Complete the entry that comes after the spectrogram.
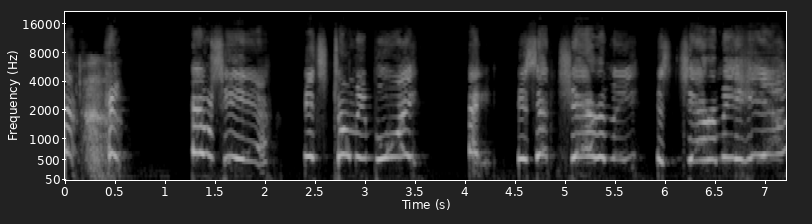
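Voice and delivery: very high, drawn-out spirit voice, every word dragged. Retelling a woman channeling spirits, doing the voice of Tommy Boy. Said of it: "she's like doing the voice".

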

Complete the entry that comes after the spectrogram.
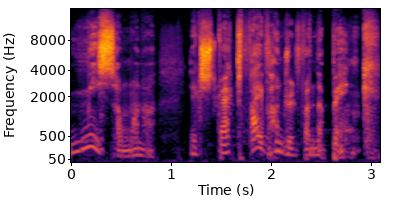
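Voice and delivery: deliberate stage-whispered delivery. Acting out a rich person whispering an order to a servant: whispering in Jar Jar Binks voice. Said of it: "you whisper to your, like, servant".

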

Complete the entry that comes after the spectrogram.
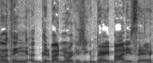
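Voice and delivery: ordinary delivery

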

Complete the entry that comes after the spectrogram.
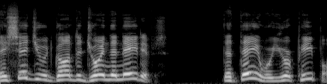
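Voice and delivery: plain reading voice

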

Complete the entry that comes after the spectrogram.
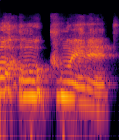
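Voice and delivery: very high-pitched voice. Retelling what he said after a trick in his magic act: his magician character's catchphrase. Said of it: "like that".

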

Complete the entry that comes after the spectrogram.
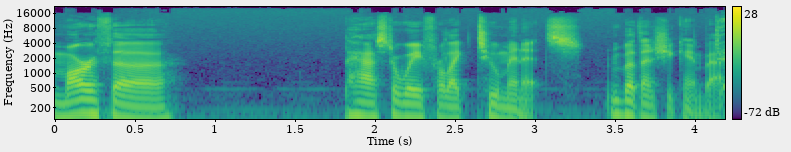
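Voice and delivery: ordinary talk

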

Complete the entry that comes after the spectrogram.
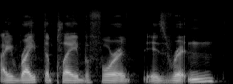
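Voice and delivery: ordinary delivery

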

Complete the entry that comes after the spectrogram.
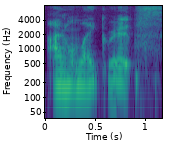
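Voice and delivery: soft, hushed half-whisper under the breath. Retelling confessing to a waiter in a restaurant: half-whispering. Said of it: "I kind of whispered".

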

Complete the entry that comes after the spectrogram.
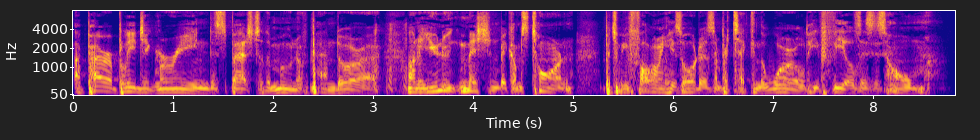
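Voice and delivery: put-on gruff, military-sounding voice with American accent. Reading a film synopsis aloud: gruff military American Stephen Lang voice. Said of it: "so Stephen Lang, kind of gruff, military, American".

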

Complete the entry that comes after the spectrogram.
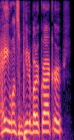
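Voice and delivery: ordinary talk, nothing marked

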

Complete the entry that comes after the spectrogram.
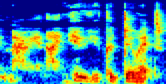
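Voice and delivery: soft, hushed whisper into the ear. Retelling words James whispered into the speaker's ear: retelling a whisper. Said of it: "leant across and whispered into my ear".

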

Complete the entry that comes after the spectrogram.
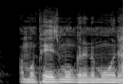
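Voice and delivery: usual speaking voice

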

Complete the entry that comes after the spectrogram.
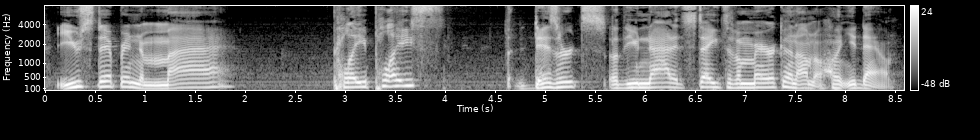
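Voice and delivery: threatening tone with "my" drawn out. Improvising a role after naming the pair the Terrorist Hunters: playing a Terrorist Hunter. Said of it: "I'm [name]".

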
